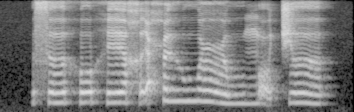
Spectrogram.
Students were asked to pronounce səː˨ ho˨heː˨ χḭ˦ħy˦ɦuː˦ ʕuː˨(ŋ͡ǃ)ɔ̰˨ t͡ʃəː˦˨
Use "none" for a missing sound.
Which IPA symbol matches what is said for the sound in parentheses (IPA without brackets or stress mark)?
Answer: ŋ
